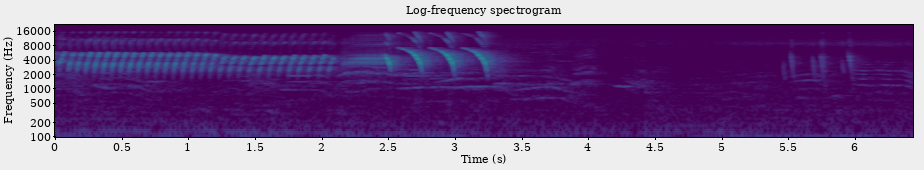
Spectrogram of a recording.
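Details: Canary song meant to stimulate other canaries into singing: a long fast high trill, then four loud downswept whistles, followed by quiet scattered chirps.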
